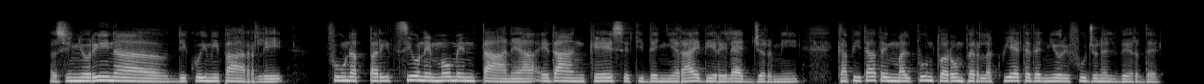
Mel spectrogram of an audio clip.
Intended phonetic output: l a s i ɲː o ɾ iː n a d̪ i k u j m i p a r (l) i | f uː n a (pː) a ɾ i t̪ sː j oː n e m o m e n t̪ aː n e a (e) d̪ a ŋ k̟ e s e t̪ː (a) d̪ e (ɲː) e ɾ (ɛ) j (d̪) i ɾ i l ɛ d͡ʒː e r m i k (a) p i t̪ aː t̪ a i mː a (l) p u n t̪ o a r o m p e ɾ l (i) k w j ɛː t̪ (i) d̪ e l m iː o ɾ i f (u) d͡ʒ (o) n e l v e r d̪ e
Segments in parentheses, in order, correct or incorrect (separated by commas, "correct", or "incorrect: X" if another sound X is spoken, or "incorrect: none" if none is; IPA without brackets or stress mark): correct, correct, correct, incorrect: i, correct, incorrect: a, correct, correct, correct, incorrect: a, incorrect: e, incorrect: uː, correct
